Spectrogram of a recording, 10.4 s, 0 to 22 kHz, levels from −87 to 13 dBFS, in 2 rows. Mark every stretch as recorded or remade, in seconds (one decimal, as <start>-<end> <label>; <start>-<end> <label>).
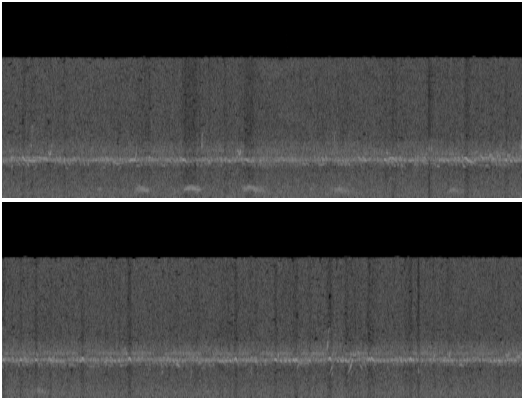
0.0-2.5 recorded; 2.5-3.0 remade; 3.0-10.4 recorded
